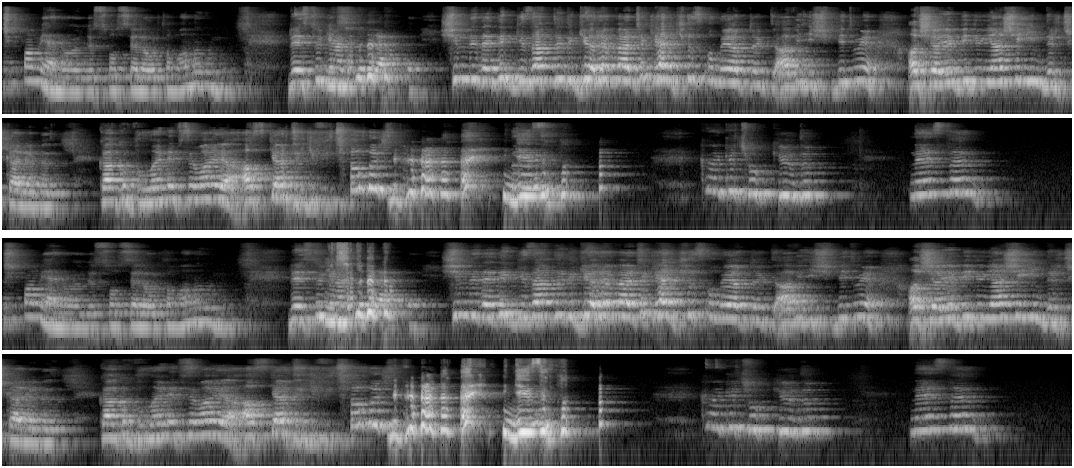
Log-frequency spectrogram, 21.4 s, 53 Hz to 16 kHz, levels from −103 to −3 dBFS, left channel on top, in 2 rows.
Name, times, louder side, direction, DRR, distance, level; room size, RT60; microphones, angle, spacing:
voice 1, 0.0-3.8 4.4-14.6 15.8-16.1 17.7-18.9 19.8-20.5, left 2 dB, 85° left, 1 dB, 1.7 m, -34 dB
voice 2, 3.2-3.9 14.6-16.4, right 7 dB, 75° right, 16 dB, 0.4 m, -26 dB
12.0 x 5.3 x 2.9 m, 0.66 s
head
